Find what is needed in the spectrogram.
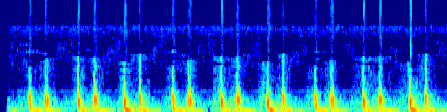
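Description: Heartbeat sound effect: steady paired low thumps, lub-dub, about two beats a second.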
